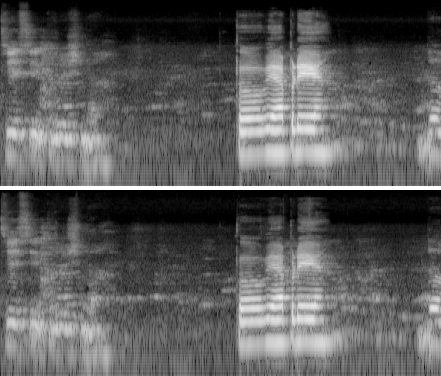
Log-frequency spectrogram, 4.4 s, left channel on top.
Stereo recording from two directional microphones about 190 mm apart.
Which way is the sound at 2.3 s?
Centre (ahead or behind).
